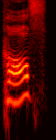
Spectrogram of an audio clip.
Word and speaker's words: calf: For the word calf, you have noticed that the L is silent because we don't say calf, we say calf.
